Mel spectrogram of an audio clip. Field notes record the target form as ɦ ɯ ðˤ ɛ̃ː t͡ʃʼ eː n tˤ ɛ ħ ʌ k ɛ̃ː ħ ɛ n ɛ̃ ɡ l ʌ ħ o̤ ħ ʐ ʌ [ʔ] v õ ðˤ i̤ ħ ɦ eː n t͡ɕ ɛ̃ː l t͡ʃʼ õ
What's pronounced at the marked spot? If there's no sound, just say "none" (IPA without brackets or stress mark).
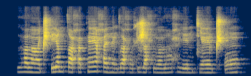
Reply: ħ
